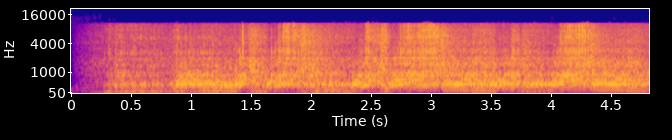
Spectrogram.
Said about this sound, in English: extra loud motorcycles and modified car engines that sound something like this.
